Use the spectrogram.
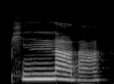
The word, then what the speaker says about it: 빛나다: 그 다음에 same with 으 combined with 느. So this one should be pronounced 빛나다, 빛나다, 빛나다, 빛나다.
